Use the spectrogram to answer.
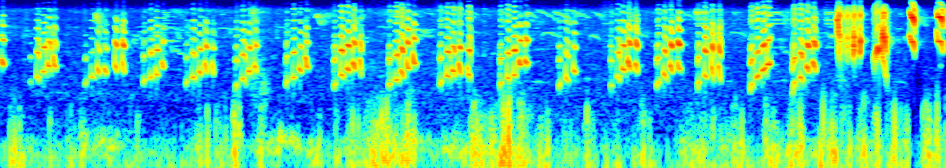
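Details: Long-tailed shrike, known locally as cendet, recorded as a teaching song for caged birds that have gone quiet or moved to a new keeper: harsh, ragged notes repeated about twice a second in a steady series over a low background rumble.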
